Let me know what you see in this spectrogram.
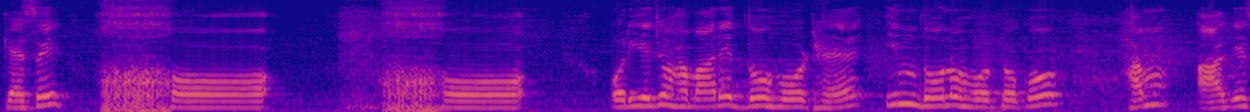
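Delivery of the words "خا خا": long خو opened by a rasping scrape like a snore; lion's growl sound. Shown as a demonstration. Teacher imitates a lion for the letter, rasping full خو. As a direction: rasp خو full-mouthed, lips rounded, like an angry lion. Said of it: "شیر کے غصے کی آواز نکالی جاتی ہے".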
